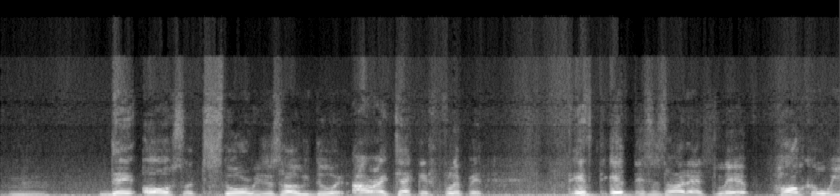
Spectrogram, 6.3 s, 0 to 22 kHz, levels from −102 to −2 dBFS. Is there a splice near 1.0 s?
no; 0 cuts

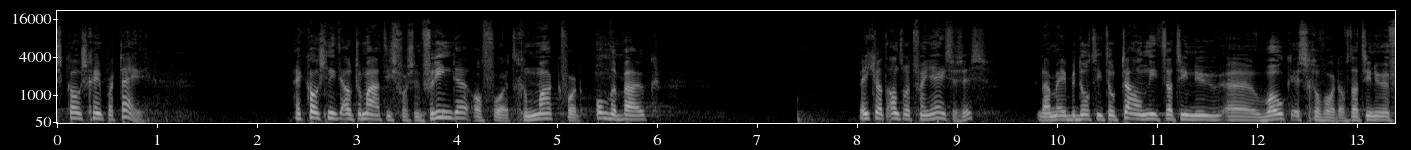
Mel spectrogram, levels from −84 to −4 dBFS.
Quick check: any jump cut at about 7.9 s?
no; 1 cut; at 9.7 s

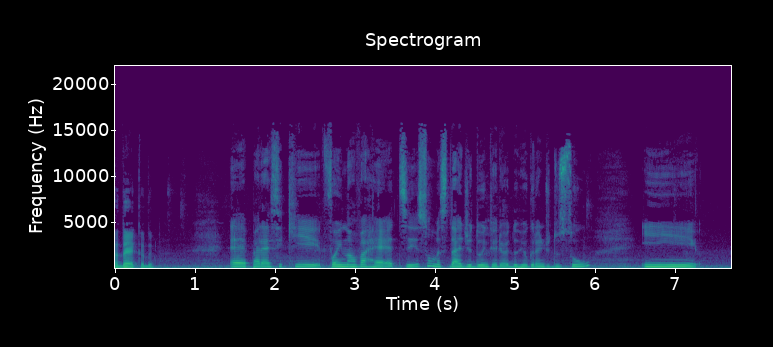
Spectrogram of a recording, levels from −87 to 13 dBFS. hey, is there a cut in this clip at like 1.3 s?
yes; 1 cut; at 1.3 s

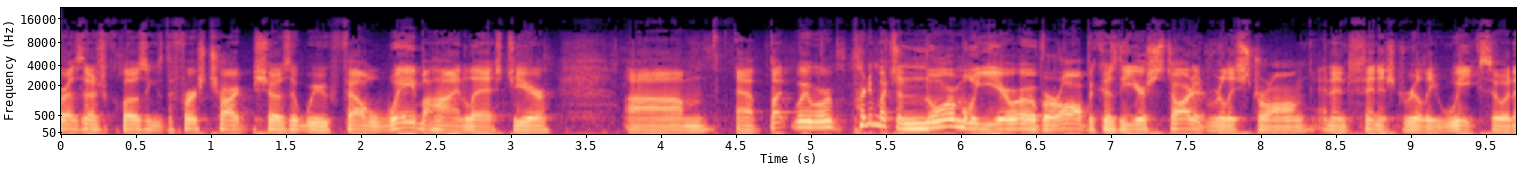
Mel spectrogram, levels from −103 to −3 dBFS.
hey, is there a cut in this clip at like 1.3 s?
yes; 1 cut; at 1.3 s

